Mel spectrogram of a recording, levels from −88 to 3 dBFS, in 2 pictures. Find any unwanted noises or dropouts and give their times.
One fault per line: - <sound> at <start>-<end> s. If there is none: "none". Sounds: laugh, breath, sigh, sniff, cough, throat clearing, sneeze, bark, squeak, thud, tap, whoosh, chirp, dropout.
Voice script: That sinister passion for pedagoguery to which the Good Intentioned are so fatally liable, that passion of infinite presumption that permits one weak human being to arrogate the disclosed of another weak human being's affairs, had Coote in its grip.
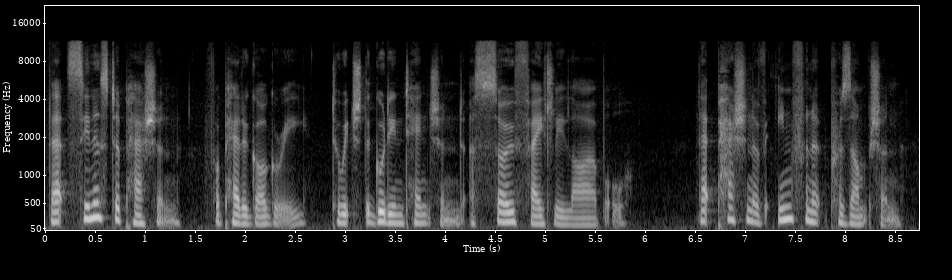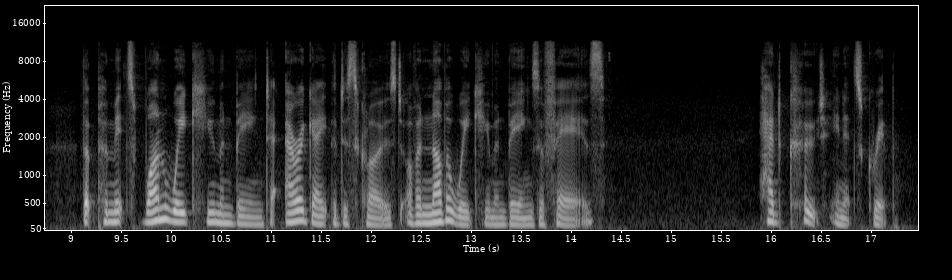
none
